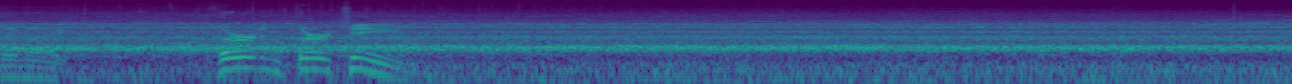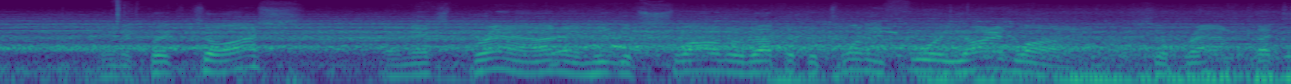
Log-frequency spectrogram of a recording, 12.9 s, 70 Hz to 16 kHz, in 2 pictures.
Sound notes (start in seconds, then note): 3.0 cheering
